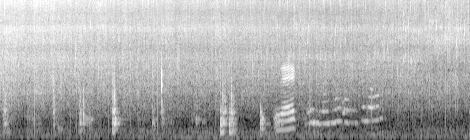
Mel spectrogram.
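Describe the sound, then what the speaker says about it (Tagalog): Onion, garlic and tomato sautéing in a pan: a broad, steady sizzle with occasional utensil knocks, and a brief vocal-like chirp over it near the middle. "ginisa niya yung mga sangkap, yung bombay, ahos, tsaka kamatis"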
